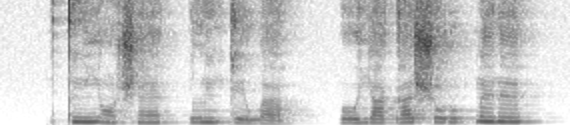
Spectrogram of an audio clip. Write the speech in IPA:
tĩ˧jɔ̃˨ʃɛ̃˧ | lĩ˧ke˨wa˨ | o˧ja˧ɡa˦ ʃo˧ɾu˦k͡pɛ̃˦ɾɛ̃˦

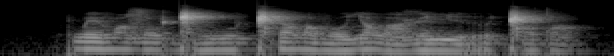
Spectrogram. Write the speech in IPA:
kweβa zˤoɡ͡ǁe βuǁʰɛ lˠʌβoʎe lˠa ɣɛɲirɯ ǁotˤɯ

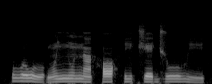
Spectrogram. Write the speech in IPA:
βʊ˦wuː˨ɡʷĩ˦ɲũ˦ nã˦hɔ˦ hi˦˨t͡ʃe˦d͡ʒuː˦βi˨

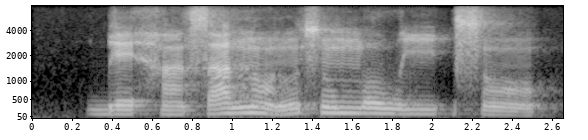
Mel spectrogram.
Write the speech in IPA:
ɡ͡be˨ hã˨sa˨˦nɔ̃˦˨ɾũ˨˦ sũ˦mo˦wi˧ | sɔ̃˨

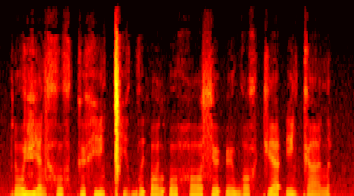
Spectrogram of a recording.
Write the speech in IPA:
ɾo˨˦vʲa˨l xo˦xkʏ˦xi˨l ǀʰi˨ɡʷi˨ʔɔ˨lʔo˦ hɔ˦˨sʏ˦ ʔʏ˨wɔ˦xkʲa˦ ʔi˦lʲka˨l

